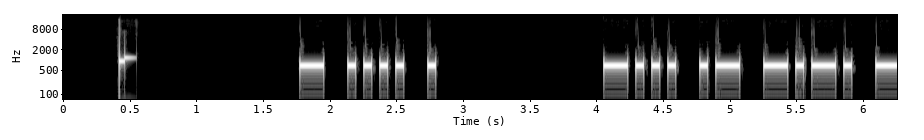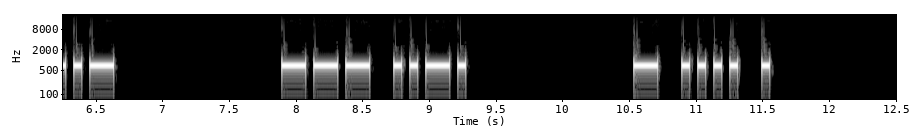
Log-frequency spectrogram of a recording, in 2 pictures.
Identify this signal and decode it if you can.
Morse code, heard as a keyed tone, about 19 wpm, 700 Hz. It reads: THE BACK OF THE
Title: 3x Word-Spacing - Sets of 4 Words - 20wpm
